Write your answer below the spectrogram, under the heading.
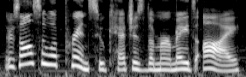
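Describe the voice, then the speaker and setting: A woman's voice: medium pitch, big pitch swings, moderate pace, fairly bright tone, faint music behind. A woman reading scripted video essay narration into a close studio microphone. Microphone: close studio voice-over mic.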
